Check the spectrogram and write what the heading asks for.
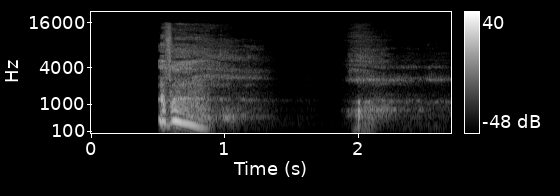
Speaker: This is not snoring. It's something much different known as agonal breathing. If you see someone breathing like this and they're unresponsive, it means they need medical attention right away.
